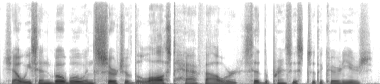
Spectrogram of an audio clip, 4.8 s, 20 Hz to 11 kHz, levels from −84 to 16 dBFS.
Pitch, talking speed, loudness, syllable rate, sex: 150 Hz, 215 wpm, -18 LUFS, 4.4 syllables/s, male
